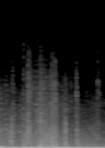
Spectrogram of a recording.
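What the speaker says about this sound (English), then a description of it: "The clang of frag grenades." Frag grenade explosions in a Call of Duty search-and-destroy match: a short burst of several rapid booming blasts and crackling pops in quick succession, loud and close, with no talking.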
